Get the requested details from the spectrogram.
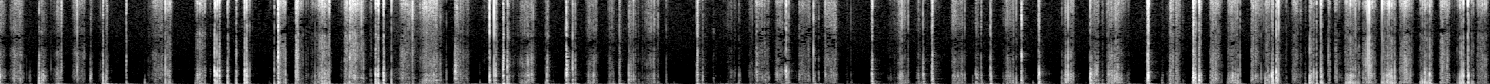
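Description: The tip of a handheld carving tool scratches and carves into a round, flat, solid cork coaster. The result is a steady run of quick, dry, crackling scratches and short scraping strokes with no ring. The strokes have a soft, muffled, low-heavy body, broken by brief pauses.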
